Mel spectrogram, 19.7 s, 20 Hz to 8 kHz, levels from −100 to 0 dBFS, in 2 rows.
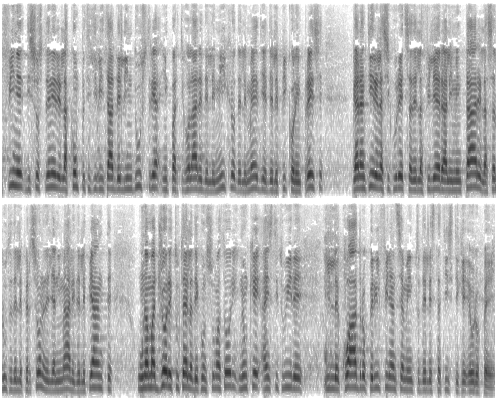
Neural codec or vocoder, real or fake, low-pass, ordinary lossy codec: none; real; none; none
